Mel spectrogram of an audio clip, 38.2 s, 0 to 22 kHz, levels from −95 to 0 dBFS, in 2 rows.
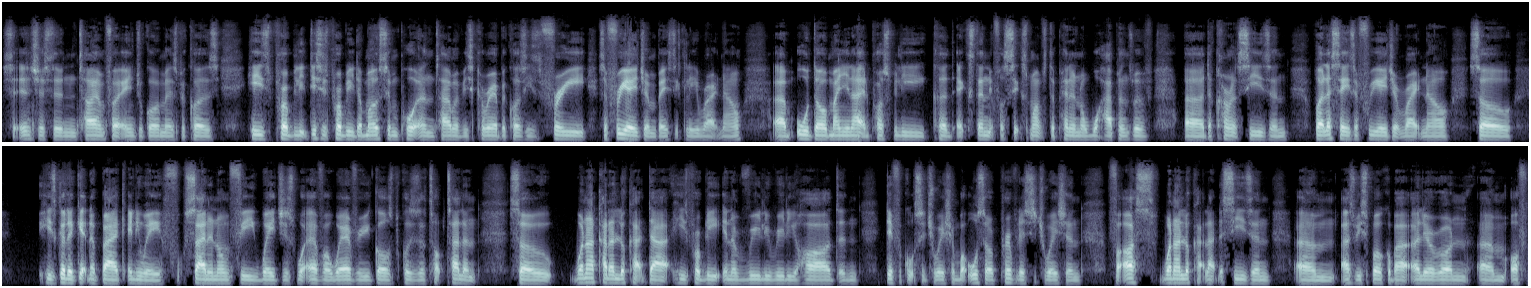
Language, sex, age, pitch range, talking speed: English, male, 20-39, 95-110 Hz, 190 wpm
